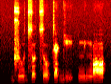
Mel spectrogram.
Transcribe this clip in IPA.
ɖ͡ʐ u d͡z o t͡s o k æ ɡ͡b i | n i ŋ ɒ

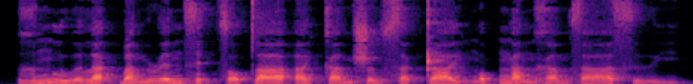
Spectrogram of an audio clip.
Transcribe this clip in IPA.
ɣ ə˧˥ ŋ l u˨˩˨ ə̯ l a˦˥ k̚ ɓ a˨˩ n ɹ ɛ˧˥ n s e˦˥ k̚ s ɔ˨˩˨ t̪ aː˧ ʔ a˨˩˦ j k a˨˩˦ n ʂ ə˨˩ w s a˨˩ k̚ ʈ aː˧ j ŋ ɔ˦˥ p̚ ŋ a˧ n ɣ a˨˩ m s aː˨˩˦ s ɨ˨˩˨ j

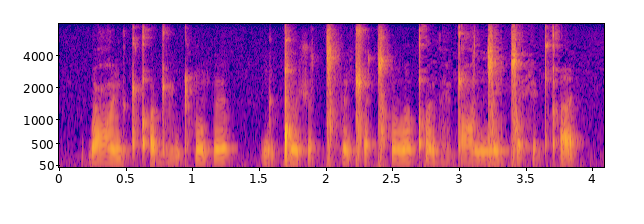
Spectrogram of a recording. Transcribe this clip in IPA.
ɓ ʊ ʕ ə̃ ɡ y ʈ qʼ œ ɖʱ œ̃ ʈʰ õ p œ̃ | ɡ ũ ǃ õ ʃ o ǀʰ ə̃ ǁ o ǀʰ ũ lˠ œ̃ qʼ ũ ɡʱ ɛ ʈ ʕ ɐ ŋ͡ǀ y ǀ ʏ h i ʈ qʼ i

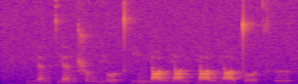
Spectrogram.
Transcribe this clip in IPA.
m j ɛ˨˩ n t̪ j ɛ˥˨ n ʂ ʊ˨˩ ŋ l j o˦ ʊ̯ t̪ʰ i˦ m j ɑ˥˨ ʊ̯ l j ɑ˦ ŋ p j ɑ˥˨ ʊ̯ l j ɑ˨˦ ʊ̯ t̪ o˨˩ ʊ̯ t͡sʰ ɹ̩˨˦

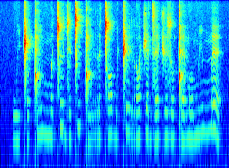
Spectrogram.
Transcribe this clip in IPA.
w i˨ ǁ o˨ ǃ i˧˥˧ mː ə˧˥ ǀ ʉ˥˩ d͡z ʏ˧˥ ǀ i˥˩ ǃ i˨ r ə˧˥˧ ǀ ɔ˧˥˧ b o˨ ǁ ʉ˥˩ r ɔ˧˥˧ t͡ʃ ɛ˥˩ d͡z ɛ˧˥˧ t͡ʃ ʏ˧˥˧ z o˧˥˧ ǃ ɛ˧˥ m o˧˥ m i˧˥˧ mː ɛ˥˩

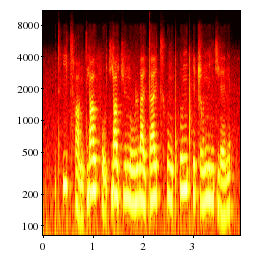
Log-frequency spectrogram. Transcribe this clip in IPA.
t̪ʰ i˥ t͡sʰ ɑ̰˨˩ ŋ t̪ j ɑ˥ ʊ̯ f o̰˨˩ ʊ̯ t͡ɕ j ɑ˥˩ ʊ̯ t͡ɕ y˥ n̪ o˧˥ ʊ̯ ɻ w a˥˩ ɪ̯ t̪ a˥ ɪ̯ t͡sʰ ʊ˥˩ ŋ pʰ ɤ˥ ŋ pʰ i˨ ʈ͡ʂ ɤ˧˥ n̪ i˥ ŋ ɕ j ɛ˧˥ n

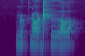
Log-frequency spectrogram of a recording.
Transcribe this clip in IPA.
ɳ u ʈ ɳ ɔ ɖ ʔ ɯ lˠ

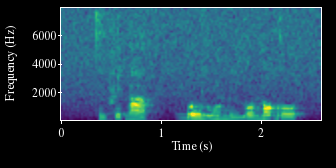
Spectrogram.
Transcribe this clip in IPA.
t ĩ˨ f e˨˦ ɡ ã˦˨ | ɡ͡b o˦ w i˧ w ũ˧ n ĩ˨ j o˧ n ɔ˦ ɡ o˧

